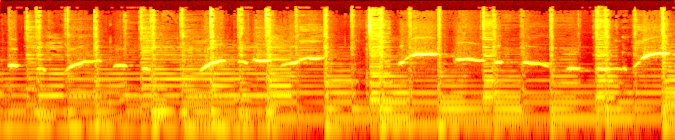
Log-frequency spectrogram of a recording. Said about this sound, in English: I can whistle a tune. Let's whistle one all together. Come on out there.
